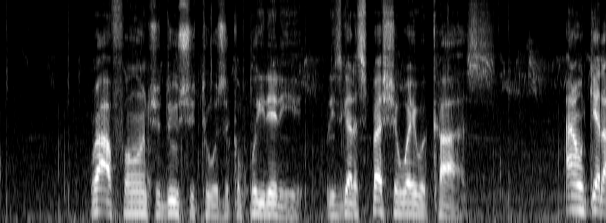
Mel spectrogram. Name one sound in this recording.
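A young man speaks calmly outdoors, close by.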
